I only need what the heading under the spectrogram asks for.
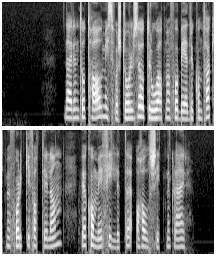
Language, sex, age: Norwegian, female, 29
